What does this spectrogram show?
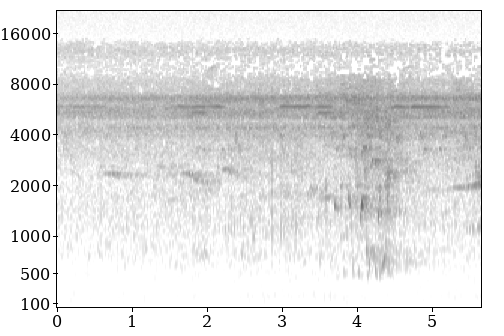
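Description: Near silence, with a few faint, short bird chirps, a small cluster of them about four seconds in.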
